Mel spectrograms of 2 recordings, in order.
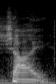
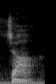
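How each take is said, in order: First: The word ends with an 'eye' vowel sound. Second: The word ends with a plain 'ah' vowel. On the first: The speaker calls it wrong. "it's not even chai" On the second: The speaker calls it right. "it's cha"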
